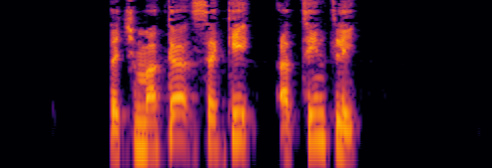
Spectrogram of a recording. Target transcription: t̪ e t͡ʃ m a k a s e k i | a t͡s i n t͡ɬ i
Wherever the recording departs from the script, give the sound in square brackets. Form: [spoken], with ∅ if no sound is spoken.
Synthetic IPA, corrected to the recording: t̪ e t͡ʃ m a k a s e k i | a t͡s i n t͡ɬ i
